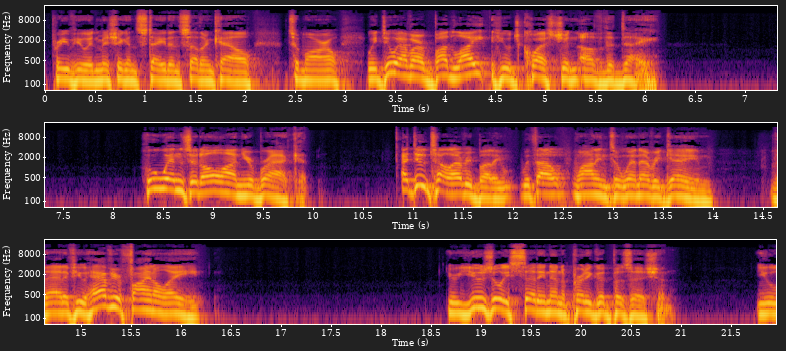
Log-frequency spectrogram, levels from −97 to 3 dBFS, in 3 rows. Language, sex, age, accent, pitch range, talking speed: English, male, 40-59, American, 110-150 Hz, 140 wpm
